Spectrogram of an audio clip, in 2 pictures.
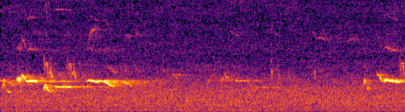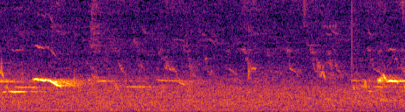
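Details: Wild Japanese grosbeak giving its clear, beautiful song, rendered as "kee-ko-kee": clear whistled phrases of sliding notes near the start and again midway, with a fainter phrase at the end, over a constant low rumble like distant traffic.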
